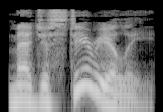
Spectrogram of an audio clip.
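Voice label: "magisterially", British English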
